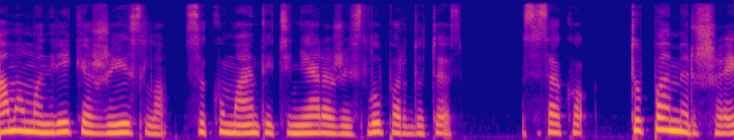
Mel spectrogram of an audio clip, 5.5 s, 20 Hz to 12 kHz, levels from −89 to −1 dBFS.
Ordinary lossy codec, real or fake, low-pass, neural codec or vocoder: MP3, 96 kbps; fake; 10.8 kHz; codec, 24 kHz, 3.1 kbps, DualCodec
